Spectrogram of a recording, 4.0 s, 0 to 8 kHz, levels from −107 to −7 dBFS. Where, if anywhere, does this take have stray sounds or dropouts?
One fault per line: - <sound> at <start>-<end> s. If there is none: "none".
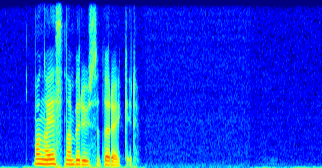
none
